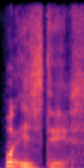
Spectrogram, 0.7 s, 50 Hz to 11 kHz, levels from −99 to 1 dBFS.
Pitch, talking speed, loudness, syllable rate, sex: 135 Hz, 255 wpm, -22 LUFS, 4.5 syllables/s, male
